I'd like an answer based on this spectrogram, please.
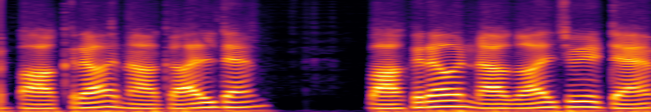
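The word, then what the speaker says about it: भाखड़ा: वो भांगड़ा है, और जो भांगड़ा है उसका प्रोनाउंसिएशन लगभग सिमिलर है भाखरा से।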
